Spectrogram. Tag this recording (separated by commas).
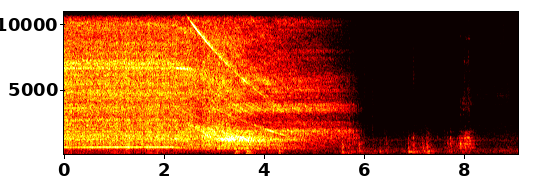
Speech, Tools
